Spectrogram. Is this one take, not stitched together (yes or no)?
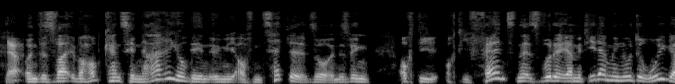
no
